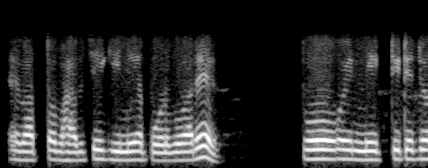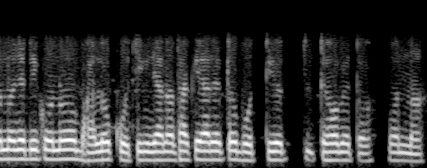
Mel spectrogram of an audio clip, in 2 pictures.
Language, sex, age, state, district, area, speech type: Bengali, male, 18-30, West Bengal, Hooghly, urban, conversation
